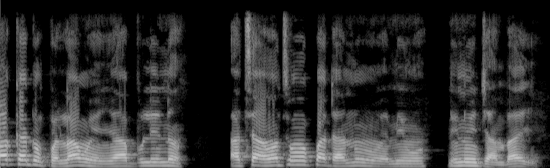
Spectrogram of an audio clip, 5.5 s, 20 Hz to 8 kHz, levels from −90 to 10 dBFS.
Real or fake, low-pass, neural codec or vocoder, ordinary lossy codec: real; 7.2 kHz; none; none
